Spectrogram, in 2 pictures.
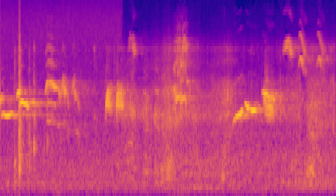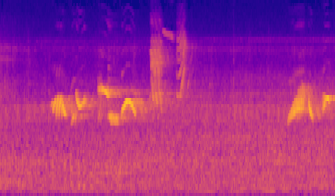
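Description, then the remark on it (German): Several birds chirp and twitter outdoors on a balcony in spring, with short bright calls repeating throughout over a steady background hiss of ambient noise, fairly clear, with no talking. “Ein Vogelgezwitscher, das ist ja schon Biolarm, wie wir Golfer sagen, wenn wir unseren Golfschwung machen und die Vögel in den Bäumen zwitschern oder irgendwelche anderen Viecher.”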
